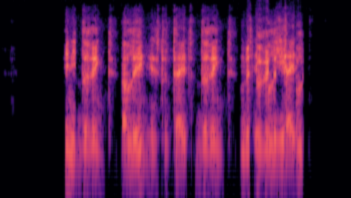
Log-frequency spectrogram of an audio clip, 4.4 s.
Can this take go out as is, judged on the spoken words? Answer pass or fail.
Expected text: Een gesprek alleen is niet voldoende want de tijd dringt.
fail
